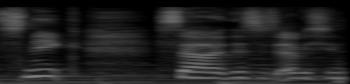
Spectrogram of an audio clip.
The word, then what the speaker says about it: Snyk: at snake dot io now it's pronounced sneak i thought at the beginning it's been a snake i just pronounced snook it's sneak sneak sneak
